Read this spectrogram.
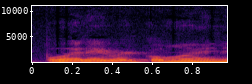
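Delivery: normal talking voice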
